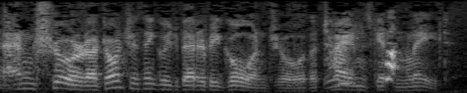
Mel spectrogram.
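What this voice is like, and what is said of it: Irish accent. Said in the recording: “you're talking exactly like Tim. Well, you sound as if you just come from the old country ... An Irish accent can be catchy”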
